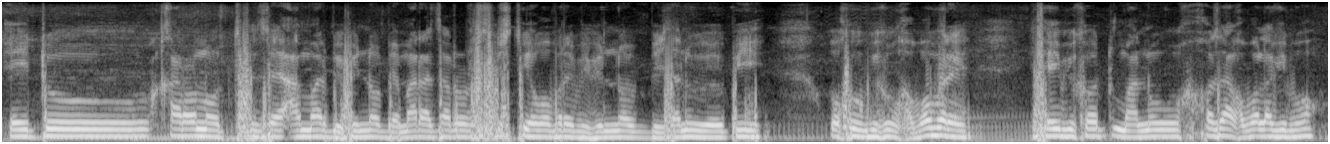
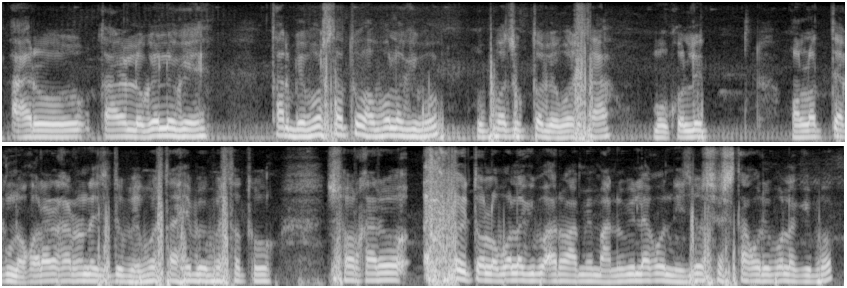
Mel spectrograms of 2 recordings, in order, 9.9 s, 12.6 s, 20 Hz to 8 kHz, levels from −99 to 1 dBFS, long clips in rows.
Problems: constant background noise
